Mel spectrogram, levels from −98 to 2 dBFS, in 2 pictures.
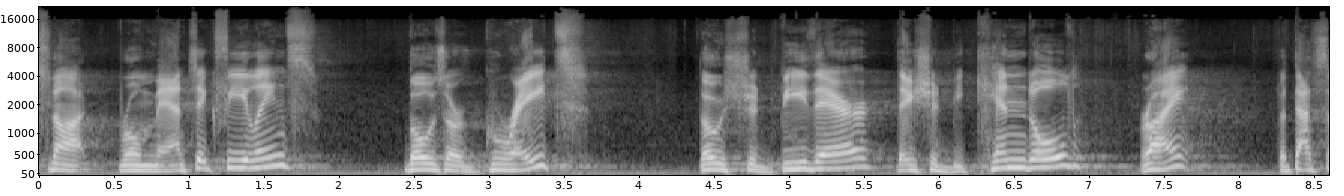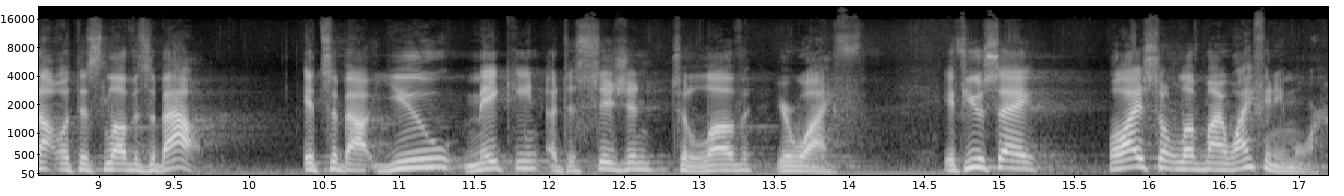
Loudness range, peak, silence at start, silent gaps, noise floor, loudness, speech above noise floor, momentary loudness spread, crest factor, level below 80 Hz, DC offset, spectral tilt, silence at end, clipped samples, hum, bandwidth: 2 LU; 0 dBFS; 0 s; none; -45 dBFS; -17 LUFS; 27 dB; 10 LU; 18 dB; -44 dBFS; under 0.1%; -5 dB/octave; 0 s; under 0.1%; none; 19.5 kHz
